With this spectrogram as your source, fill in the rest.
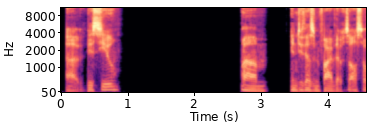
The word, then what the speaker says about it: Vheissu: It's never been pronounced in real life until they decided to like talk about it. Okay. So like that's the way that they pronounce it.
